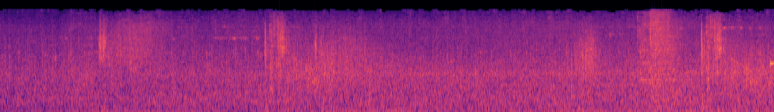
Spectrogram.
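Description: Tank tracks clank and grind over pavement.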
